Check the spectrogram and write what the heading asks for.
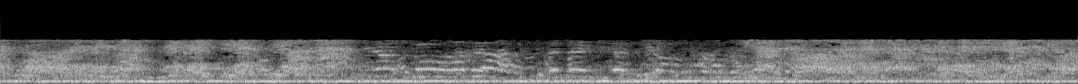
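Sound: protest crowd chanting slogans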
